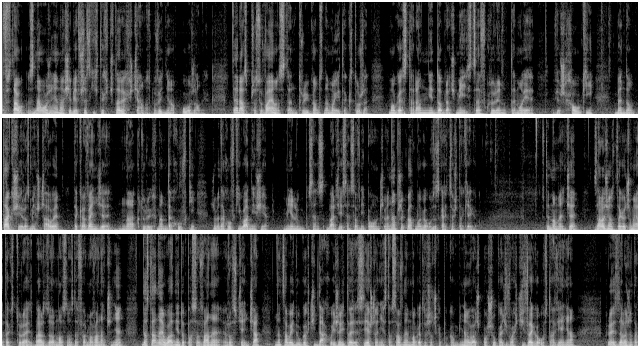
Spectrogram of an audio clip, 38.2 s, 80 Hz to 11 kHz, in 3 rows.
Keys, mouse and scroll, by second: 3.8 g, 10.1 shift+click, 10.3-11.3 scroll up 6, 11.3 shift+middle click, 11.3 scroll up 1, 12.3 scroll up 1, 12.9 shift+middle click, 15.8 g, 22.7 shift+click, 22.9-23.5 scroll down 3, 23.3 middle click, 24.3 middle click, 25.8 middle click, 27.0 middle click, 32.1 g.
